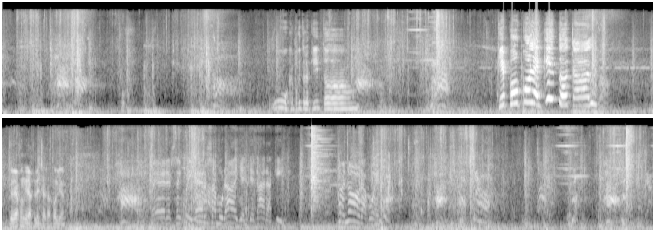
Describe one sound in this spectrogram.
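Swords clash and clang in combat.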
